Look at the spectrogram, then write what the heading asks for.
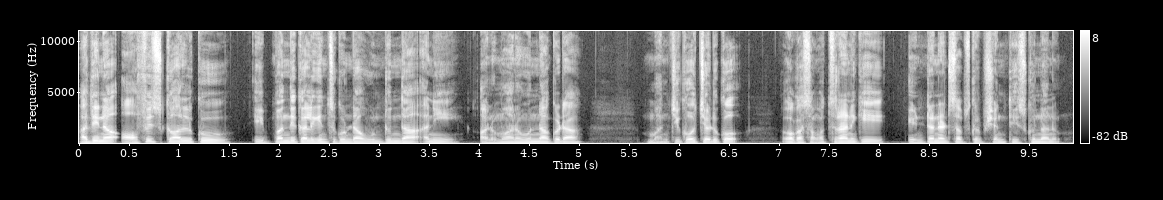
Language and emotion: Telugu, fearful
